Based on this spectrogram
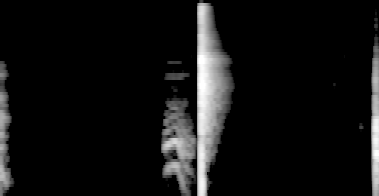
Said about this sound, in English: I knew that you had to clap because, like, you gotta align the audio.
